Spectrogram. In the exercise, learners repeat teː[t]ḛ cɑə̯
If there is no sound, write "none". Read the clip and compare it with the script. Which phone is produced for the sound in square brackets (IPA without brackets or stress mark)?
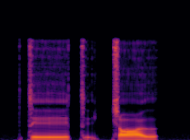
t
